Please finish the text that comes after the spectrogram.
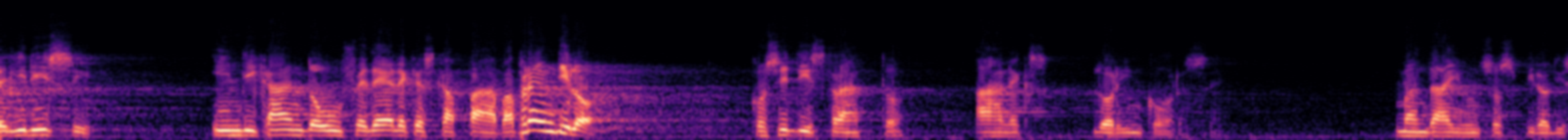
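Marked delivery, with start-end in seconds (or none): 3.2-3.7 high, loud command; sudden urgent yell; urgent shout. A narrator's reading. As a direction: send him running after someone. Ordering Alex to chase a fugitive.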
